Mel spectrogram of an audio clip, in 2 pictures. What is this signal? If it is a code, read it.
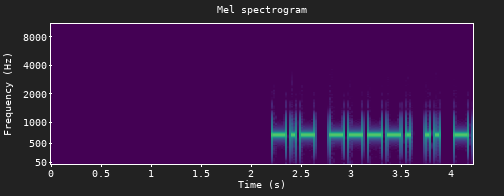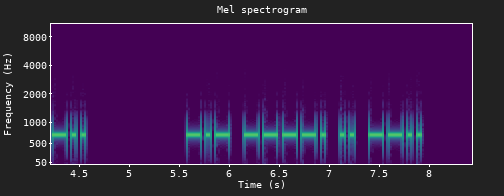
Morse code, heard as a keyed tone, about 25 wpm, 700 Hz. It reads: K9IZ K9IZ
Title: USA Call Signs - 4 Characters - Repeated 2x - 25wpm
